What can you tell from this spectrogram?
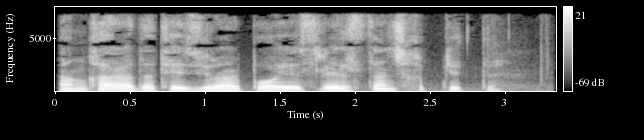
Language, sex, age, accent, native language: Uzbek, male, 18-24, Qashqadaryo, Uzbek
